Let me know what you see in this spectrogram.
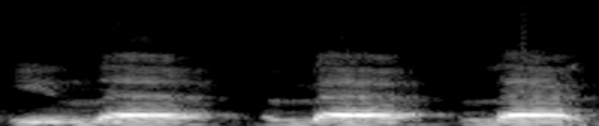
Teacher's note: jadi ada sedikit lidah yang keluar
